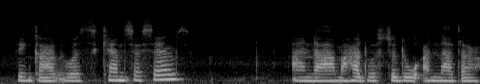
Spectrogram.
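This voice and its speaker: Somewhat breathy, a woman speaks with a fairly low pitch and fairly even intonation. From Jamaica. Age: 40s. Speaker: vlogger. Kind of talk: personal testimony. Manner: halting.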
